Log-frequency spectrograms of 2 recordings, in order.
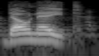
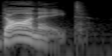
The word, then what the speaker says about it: donate: It says donate. But if I'd have done it D-O-N, then you'd have pronounced it dawn-ate. And you'd have gone, what does dawn-ate mean? It's donate. And that's the title of today's message.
